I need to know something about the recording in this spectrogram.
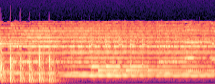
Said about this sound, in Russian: Заметив на узкой деревянной калитке имя Боунойз и глянув на часы, Кит увидел, что время, назначенное мудрецом, настало. Вошел и постучал в парадное.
